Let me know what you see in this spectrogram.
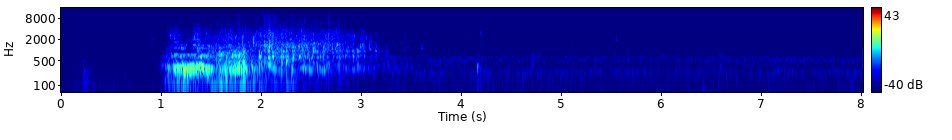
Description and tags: Mono recording of water falling from an opened tap into the sink. See the others in the sample pack for pitch-processed.
pitched, sink, slow, strange, water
